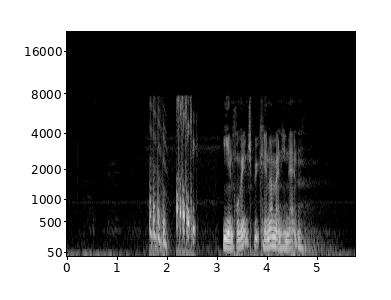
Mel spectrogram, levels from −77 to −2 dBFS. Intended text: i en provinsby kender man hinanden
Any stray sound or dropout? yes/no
yes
